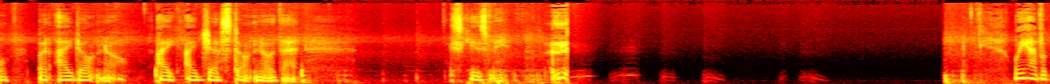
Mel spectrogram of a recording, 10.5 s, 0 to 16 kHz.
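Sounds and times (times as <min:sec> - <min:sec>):
speech: 0:00.1 - 0:03.2, 0:04.5 - 0:05.7, 0:10.3 - 0:10.4
sharp breathy throat clearing: 0:05.4 - 0:07.3, 0:07.9 - 0:08.3.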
